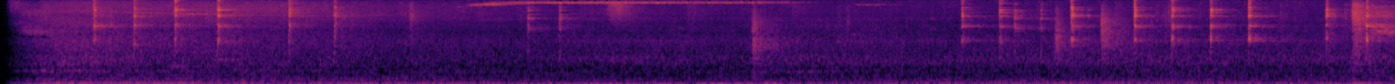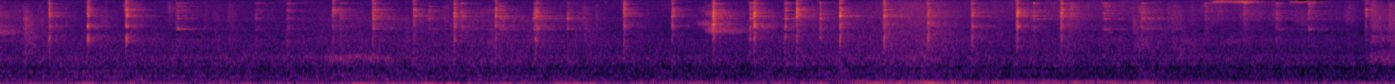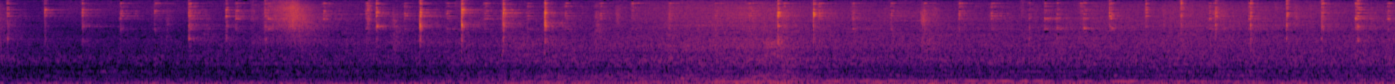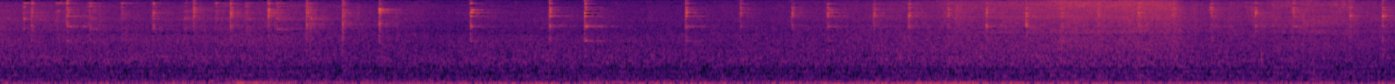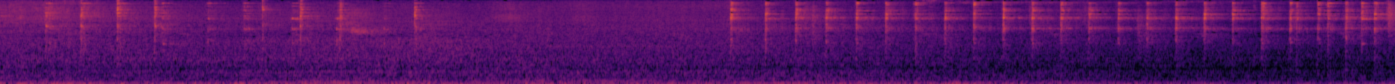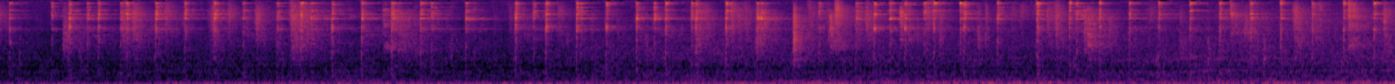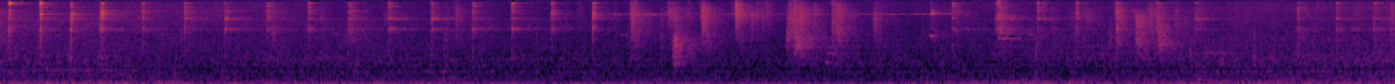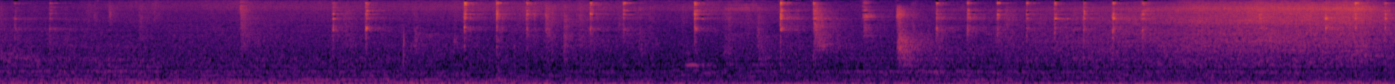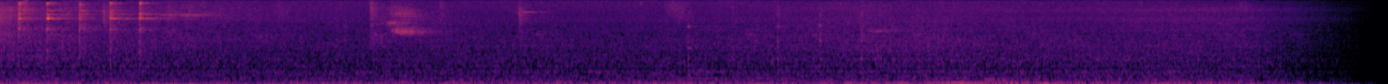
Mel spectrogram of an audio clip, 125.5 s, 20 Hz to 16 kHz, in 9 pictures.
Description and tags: Construction1 Barcelona
Field recording in Barcelona, next to Sagrada Familia. One can hear the sounds of the construction, at least 2 different men hitting the walls. Towards the end you can hear some material falling down. there is traffic sound from the street all the time. Recorded with Edirol R-09
barcelona, city, construction, field-recording, traffic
